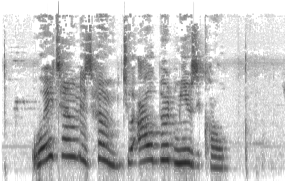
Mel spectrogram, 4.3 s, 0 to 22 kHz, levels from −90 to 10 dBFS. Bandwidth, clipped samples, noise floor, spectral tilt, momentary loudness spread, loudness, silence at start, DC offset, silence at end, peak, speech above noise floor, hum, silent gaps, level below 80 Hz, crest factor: 17 kHz; under 0.1%; -48 dBFS; -1 dB/octave; 11 LU; -12 LUFS; 0.2 s; under 0.1%; 0.9 s; 0 dBFS; 35 dB; none; none; -62 dBFS; 14 dB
